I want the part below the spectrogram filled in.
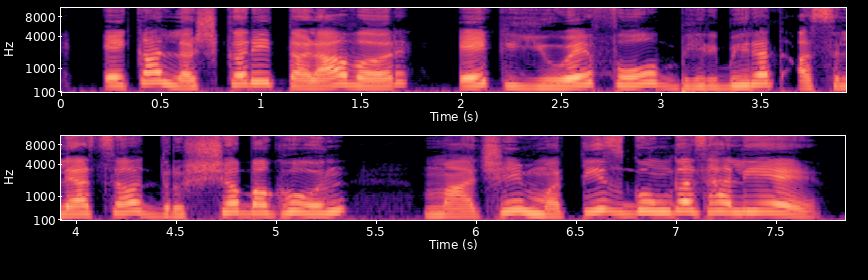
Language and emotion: Marathi, surprised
